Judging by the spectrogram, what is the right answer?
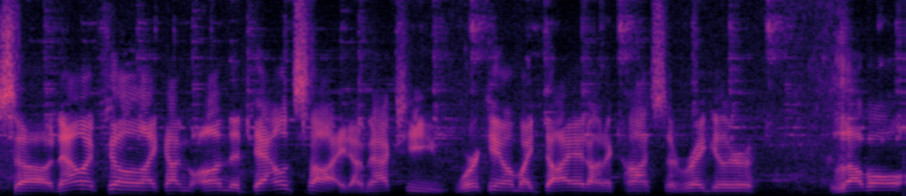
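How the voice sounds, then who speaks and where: Music plays in the background. Over it, a man talks at a moderate pace with a medium pitch. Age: 60s. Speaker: weight-loss surgery patient. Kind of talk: testimony.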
